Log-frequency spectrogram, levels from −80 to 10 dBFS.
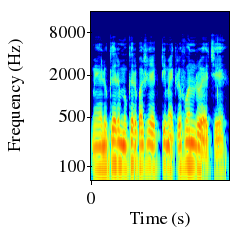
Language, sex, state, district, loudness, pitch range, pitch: Bengali, male, Assam, Hailakandi, -15 LUFS, 95-110 Hz, 100 Hz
